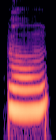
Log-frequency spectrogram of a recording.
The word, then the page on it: 浓: nóng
